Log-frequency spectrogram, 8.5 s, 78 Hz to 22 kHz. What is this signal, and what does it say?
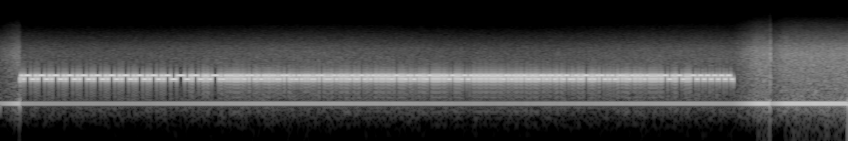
NAVTEX (SITOR-B), 100 baud, 170 Hz shift, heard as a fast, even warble, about 1000 Hz centre, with a steady whistle near 350 Hz. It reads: WE ZIJN HET EROVER EENS DAT MEER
